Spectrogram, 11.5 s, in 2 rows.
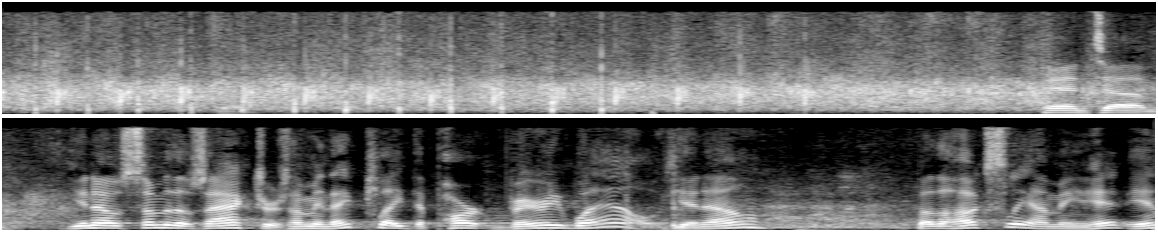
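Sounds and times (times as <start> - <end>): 
audience applause: 0.0 - 6.6
speech: 5.2 - 9.7, 10.3 - 11.5
laughter: 9.2 - 10.8.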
